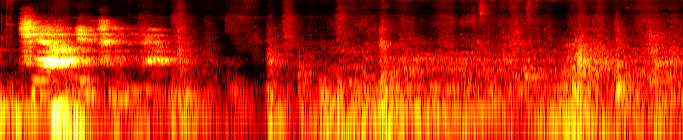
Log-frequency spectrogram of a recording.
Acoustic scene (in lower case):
elevator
